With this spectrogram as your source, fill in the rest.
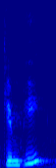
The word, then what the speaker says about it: Gympie: There's a place in Australia called Gimpy. It's spelled Gimpai.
